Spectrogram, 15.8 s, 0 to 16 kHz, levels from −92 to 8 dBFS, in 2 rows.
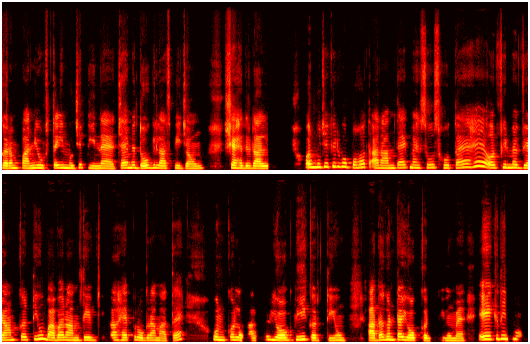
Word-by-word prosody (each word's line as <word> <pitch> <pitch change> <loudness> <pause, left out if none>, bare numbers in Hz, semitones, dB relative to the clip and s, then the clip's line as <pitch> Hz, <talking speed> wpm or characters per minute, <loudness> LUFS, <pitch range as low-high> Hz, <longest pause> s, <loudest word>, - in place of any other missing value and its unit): गर्म 235 0 +4
पानी 230 +2 0
उठते 250 0 0
ही 260 - 0
मुझे 230 +4 -3
पीना 220 -1 -2
है, 205 -2 0
चाहे 245 +1 +1
मैं 260 -1 -1
2 230 +1 +5
गिलास 230 -2 -1
पी 230 -1 -3
जाऊँ 215 0 -2 0.4
शहद 235 -4 +3
डाल 215 -1 +4 0.6
और 320 - +6
मुझे 325 +3 +3
फिर 365 +1 -1
वो 360 0 0
बहुत 290 +3 -2
आरामदायक 240 +3 -2
महसूस 270 +1 -5
होता 245 +1 -3
है, 325 +8 0
और 265 -7 +2
फिर 290 -2 -2
मैं 275 0 0
व्यायाम 235 0 0
करती 270 +2 -3
हूँ, 345 +2 +5
बाबा 240 -2 +3
रामदेव 230 +1 0
जी 225 +1 -16
का 235 - +1
है 235 - +3
प्रोग्राम 225 -3 -2
आता 205 +2 -5
है, 275 - -2 0.5
उनको 255 -1 +1
लगाकर 230 +3 -3
योग 230 -1 +6
भी 280 +1 +3
करती 220 -1 -2
हूँ, 220 0 -2 0.4
आधा 220 +3 +5
घंटा 275 0 +2
योग 230 -3 +3
करती 210 0 -4
हूँ 205 - -1
मैं। 200 0 -2 0.3
एक 315 +1 +2
दिन 340 -1 +4
मैं 315 - -1
240 Hz, 200 wpm, -23 LUFS, 225-270 Hz, 0.6 s, और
